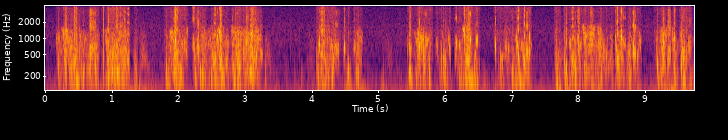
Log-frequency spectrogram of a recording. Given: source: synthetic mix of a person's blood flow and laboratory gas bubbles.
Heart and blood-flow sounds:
Doppler ultrasound of blood flow; subclavian vein
0.16-1.28 s: bubbles
1.32-1.40 s: bubbles
1.78-2.16 s: bubbles
2.21-3.28 s: bubbles
4.06-4.44 s: bubbles
4.46-4.77 s: bubbles
5.43-5.82 s: bubbles
5.84-6.08 s: bubbles
6.13-6.53 s: bubbles
6.72-7.31 s: bubbles
7.63-7.75 s: bubbles
7.77-8.96 s: bubbles
9.13-9.71 s: bubbles
From the record:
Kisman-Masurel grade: 333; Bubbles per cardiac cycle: rolling drumbeat, 9 or more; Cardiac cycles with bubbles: 50 to 99%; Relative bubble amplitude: loud (0.450 to 0.775); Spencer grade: 3 (all of the cardiac periods contain showers or single bubble signals, but not dominating or overriding the cardiac motion signals); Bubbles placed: anywhere in the cardiac cycle

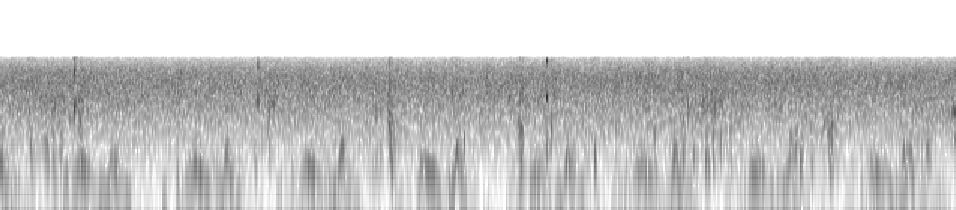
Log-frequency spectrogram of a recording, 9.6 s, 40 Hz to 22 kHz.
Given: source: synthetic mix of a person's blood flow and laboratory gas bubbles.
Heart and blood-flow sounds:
Doppler ultrasound of blood flow; precordium
0.26-0.65 s: bubbles
0.71-0.91 s: bubbles
1.94-2.04 s: bubbles
2.52-2.75 s: bubbles
3.64-4.00 s: bubbles
4.49-4.69 s: bubbles
5.07-5.28 s: bubbles
5.38-5.55 s: bubbles
5.88-6.01 s: bubbles
6.53-6.61 s: bubbles
6.79-7.42 s: bubbles
7.94-8.18 s: bubbles
8.20-8.41 s: bubbles
8.99-9.38 s: bubbles
9.46-9.57 s: bubbles
From the record:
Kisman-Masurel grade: 233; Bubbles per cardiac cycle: several, 3 to 8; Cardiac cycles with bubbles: 50 to 99%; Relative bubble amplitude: loud (0.450 to 0.775); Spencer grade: 3 (all of the cardiac periods contain showers or single bubble signals, but not dominating or overriding the cardiac motion signals); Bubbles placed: only in the low amplitude regions of the cardiac cycle

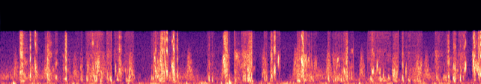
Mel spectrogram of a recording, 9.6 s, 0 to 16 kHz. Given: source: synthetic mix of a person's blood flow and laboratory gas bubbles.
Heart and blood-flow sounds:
Doppler ultrasound of blood flow; subclavian vein
0.36-0.76 s: bubbles
0.89-1.16 s: bubbles
1.24-1.46 s: bubbles
1.49-1.66 s: bubbles
1.71-2.23 s: bubbles
2.27-2.68 s: bubbles
3.00-3.58 s: bubbles
4.14-4.29 s: bubbles
4.44-4.59 s: bubbles
4.69-5.10 s: bubbles
5.27-5.36 s: bubbles
5.38-5.61 s: bubbles
5.89-6.37 s: bubbles
6.53-7.07 s: bubbles
7.36-7.97 s: bubbles
8.02-8.46 s: bubbles
8.70-9.36 s: bubbles
9.45-9.63 s: bubbles
From the record:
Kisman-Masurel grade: 243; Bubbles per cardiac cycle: several, 3 to 8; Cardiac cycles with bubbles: 100%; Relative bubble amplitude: loud (0.450 to 0.775); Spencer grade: 3 (all of the cardiac periods contain showers or single bubble signals, but not dominating or overriding the cardiac motion signals); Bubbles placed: anywhere in the cardiac cycle

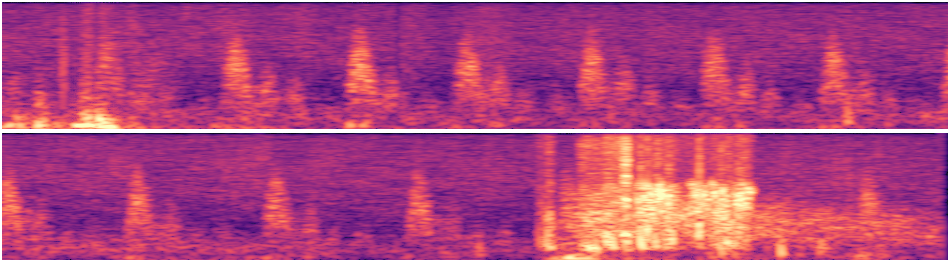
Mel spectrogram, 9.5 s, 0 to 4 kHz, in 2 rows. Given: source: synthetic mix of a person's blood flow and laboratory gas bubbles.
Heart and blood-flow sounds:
Doppler ultrasound of blood flow; subclavian vein
7.44-7.53 s: bubbles
7.65-8.53 s: bubbles
From the record:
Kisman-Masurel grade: 213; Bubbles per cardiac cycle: several, 3 to 8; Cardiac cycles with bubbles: 1 to 10%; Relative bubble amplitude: loud (0.450 to 0.775); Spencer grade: 1 (occasional bubble signal discernible with the cardiac motion signal, with majority of cardiac periods free of bubbles); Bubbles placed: anywhere in the cardiac cycle

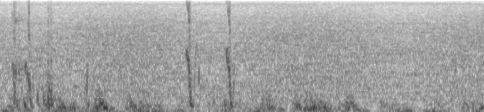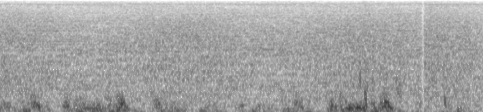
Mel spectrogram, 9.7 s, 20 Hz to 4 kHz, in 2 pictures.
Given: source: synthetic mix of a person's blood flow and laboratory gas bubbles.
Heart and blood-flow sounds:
Doppler ultrasound of blood flow; precordium
0.11-0.59 s: bubbles
1.83-2.38 s: bubbles
8.40-8.55 s: bubbles
8.78-8.89 s: bubbles
9.25-9.33 s: bubbles
From the record:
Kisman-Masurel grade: 223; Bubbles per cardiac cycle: several, 3 to 8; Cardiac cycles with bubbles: 10 to 50%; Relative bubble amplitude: loud (0.450 to 0.775); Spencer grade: 2 (many but less than half of the cardiac periods contain bubble signals, singularly or in groups); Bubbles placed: anywhere in the cardiac cycle

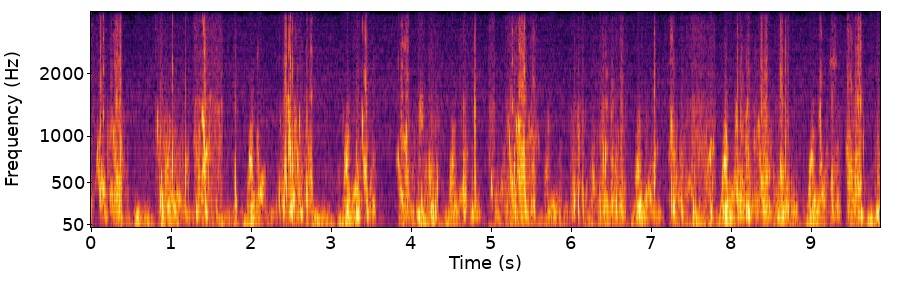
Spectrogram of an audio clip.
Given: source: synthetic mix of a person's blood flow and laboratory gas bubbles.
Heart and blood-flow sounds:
Doppler ultrasound of blood flow; precordium
0.00-0.41 s: bubbles
0.79-1.25 s: bubbles
1.27-1.64 s: bubbles
1.75-1.84 s: bubbles
2.06-2.10 s: bubbles
2.31-2.79 s: bubbles
3.26-3.57 s: bubbles
3.81-4.37 s: bubbles
4.61-4.88 s: bubbles
4.97-5.05 s: bubbles
5.17-5.61 s: bubbles
5.98-6.19 s: bubbles
6.24-6.72 s: bubbles
6.90-7.09 s: bubbles
7.21-7.81 s: bubbles
8.01-8.85 s: bubbles
9.08-9.15 s: bubbles
9.22-9.38 s: bubbles
9.42-9.69 s: bubbles
9.77-9.87 s: bubbles
From the record:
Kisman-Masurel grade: 342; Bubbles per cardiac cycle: rolling drumbeat, 9 or more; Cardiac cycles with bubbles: 100%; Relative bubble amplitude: moderate (0.250 to 0.450); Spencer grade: 3 (all of the cardiac periods contain showers or single bubble signals, but not dominating or overriding the cardiac motion signals); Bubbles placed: only in the low amplitude regions of the cardiac cycle

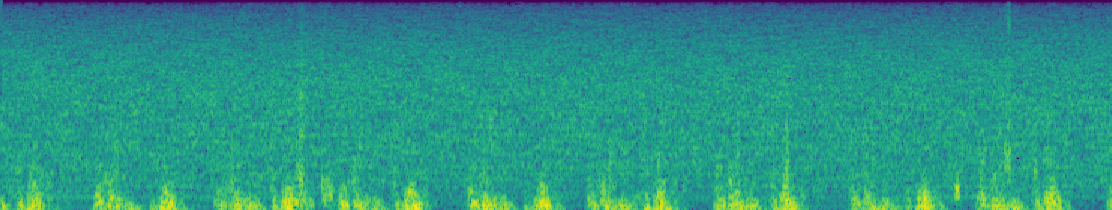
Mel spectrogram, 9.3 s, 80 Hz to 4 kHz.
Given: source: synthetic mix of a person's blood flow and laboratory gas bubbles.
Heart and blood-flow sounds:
Doppler ultrasound of blood flow; precordium
2.38-2.62 s: bubbles
2.65-2.81 s: bubbles
7.92-8.02 s: bubbles
8.32-8.43 s: bubbles
From the record:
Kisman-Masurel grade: 123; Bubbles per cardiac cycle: 1 to 2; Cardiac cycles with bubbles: 10 to 50%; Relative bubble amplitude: loud (0.450 to 0.775); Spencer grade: 2 (many but less than half of the cardiac periods contain bubble signals, singularly or in groups); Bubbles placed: anywhere in the cardiac cycle

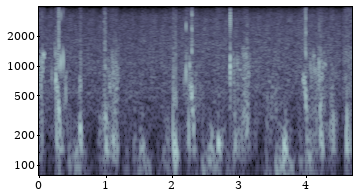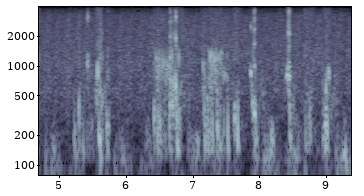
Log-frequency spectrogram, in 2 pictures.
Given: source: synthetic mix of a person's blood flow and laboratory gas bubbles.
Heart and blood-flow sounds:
Doppler ultrasound of blood flow; precordium
0.00-0.10 s: bubbles
0.15-0.44 s: bubbles
0.56-0.67 s: bubbles
0.94-1.20 s: bubbles
1.98-2.11 s: bubbles
2.15-2.38 s: bubbles
2.65-2.79 s: bubbles
2.83-3.17 s: bubbles
3.92-4.31 s: bubbles
4.34-4.48 s: bubbles
4.57-4.70 s: bubbles
5.20-5.76 s: bubbles
6.38-6.87 s: bubbles
7.11-7.74 s: bubbles
7.83-7.99 s: bubbles
8.38-8.54 s: bubbles
8.66-8.83 s: bubbles
8.93-9.09 s: bubbles
From the record:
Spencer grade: 3 (all of the cardiac periods contain showers or single bubble signals, but not dominating or overriding the cardiac motion signals); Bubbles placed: only in the low amplitude regions of the cardiac cycle

